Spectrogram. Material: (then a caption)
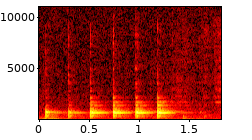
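Spruce. A spruce violin top plate, already joined and roughed out, is held and tapped six times, each tap giving a short woody knock with a clear ring near 680 Hz. The clear ring marks it as a good top, chosen so its tone will suit the violin's back and sides.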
